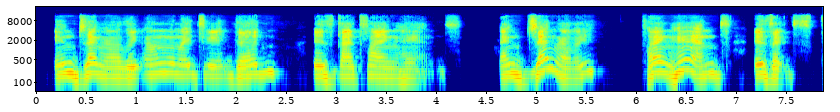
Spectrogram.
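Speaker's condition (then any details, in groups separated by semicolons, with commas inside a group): Spinal muscular atrophy; genetic, from birth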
